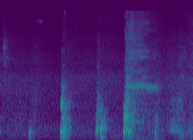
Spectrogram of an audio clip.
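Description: A pet dog named Khaleesi barks in a few separate short bursts, sharp yaps spaced roughly half a second apart, the last louder and harsher, fairly close by in a quiet room.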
